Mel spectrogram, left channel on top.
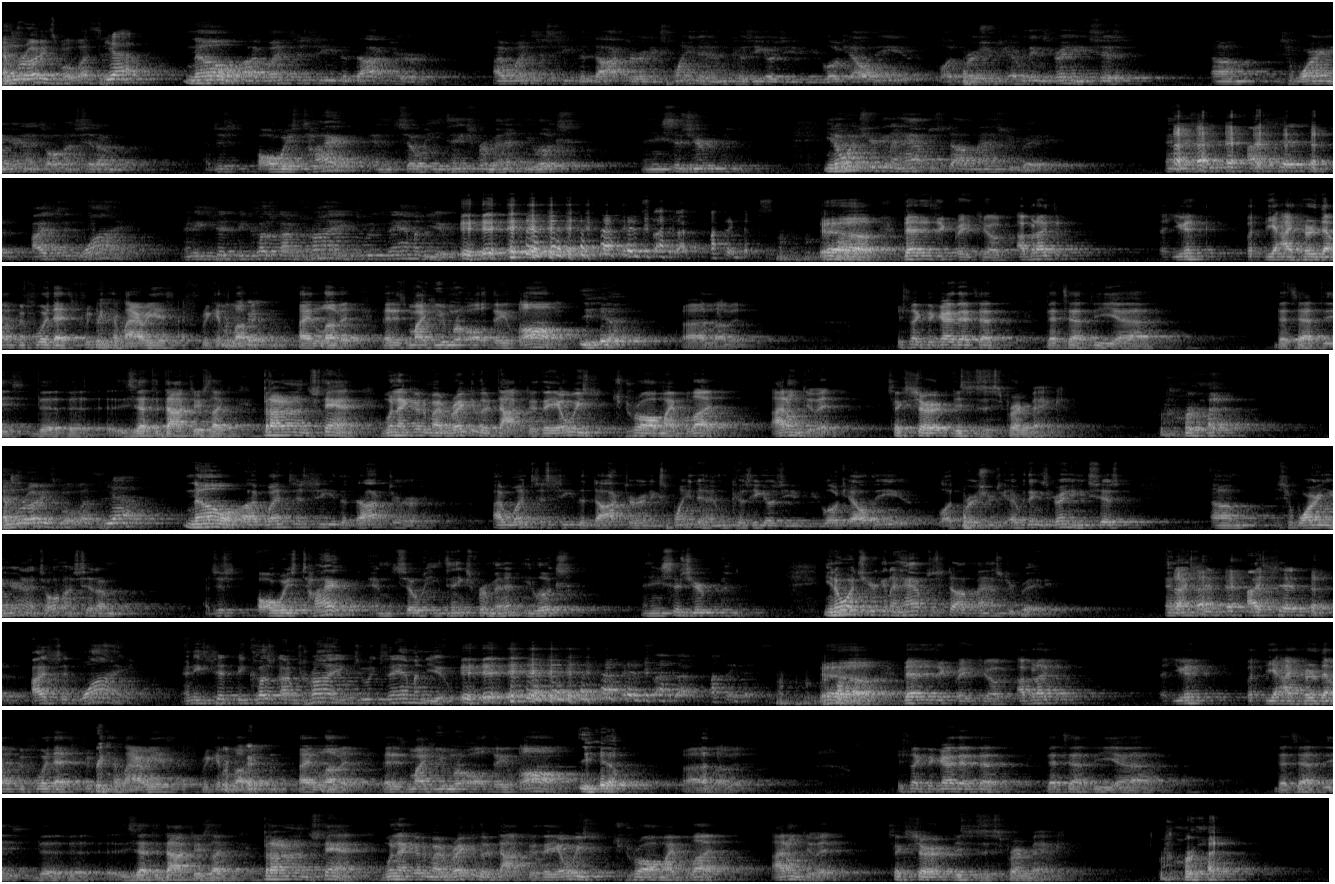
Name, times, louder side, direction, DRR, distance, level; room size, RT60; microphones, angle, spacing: voice 1, 0.0-1.1 25.0-25.9 31.2-32.0 34.8-35.3 35.6-37.1 38.2-38.6 39.1-42.5 42.9-43.4 43.7-45.6 46.7-47.3 48.9-49.9 50.4-51.5 52.7-60.4 60.9-61.5 62.1-63.8, left 3 dB, 20° left, 5 dB, 0.5 m, -28 dB
voice 2, 1.0-1.4 31.9-32.2 32.6-33.5 33.8-34.0, left 4 dB, 90° left, 7 dB, 0.7 m, -28 dB
voice 3, 1.8-4.2 4.9-9.1 9.4-11.2 12.1-12.5 12.7-14.5 15.3-19.0 19.7-20.7 21.2-23.8 24.9-25.4 25.8-26.6 26.9-27.9 28.4-31.1 34.4-35.1 40.9-41.0 42.1-42.4 45.7-46.1 46.9-47.0 64.8-65.4, right 2 dB, 70° right, 5 dB, 0.8 m, -32 dB
5.9 x 5.9 x 4.4 m, 1.4 s
head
